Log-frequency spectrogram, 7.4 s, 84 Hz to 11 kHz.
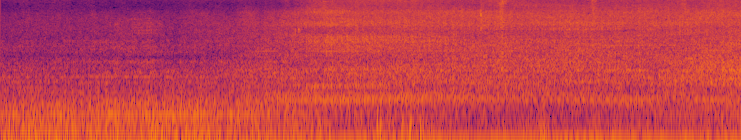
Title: Ford Probe GT 2.5 V6 1994 Engine knock when cold due to worn timing belt tensioner.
